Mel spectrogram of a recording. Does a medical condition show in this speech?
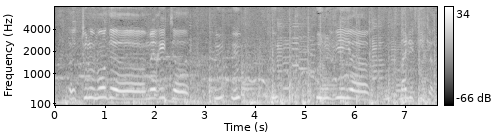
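Yes: Down syndrome; trisomy 21.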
